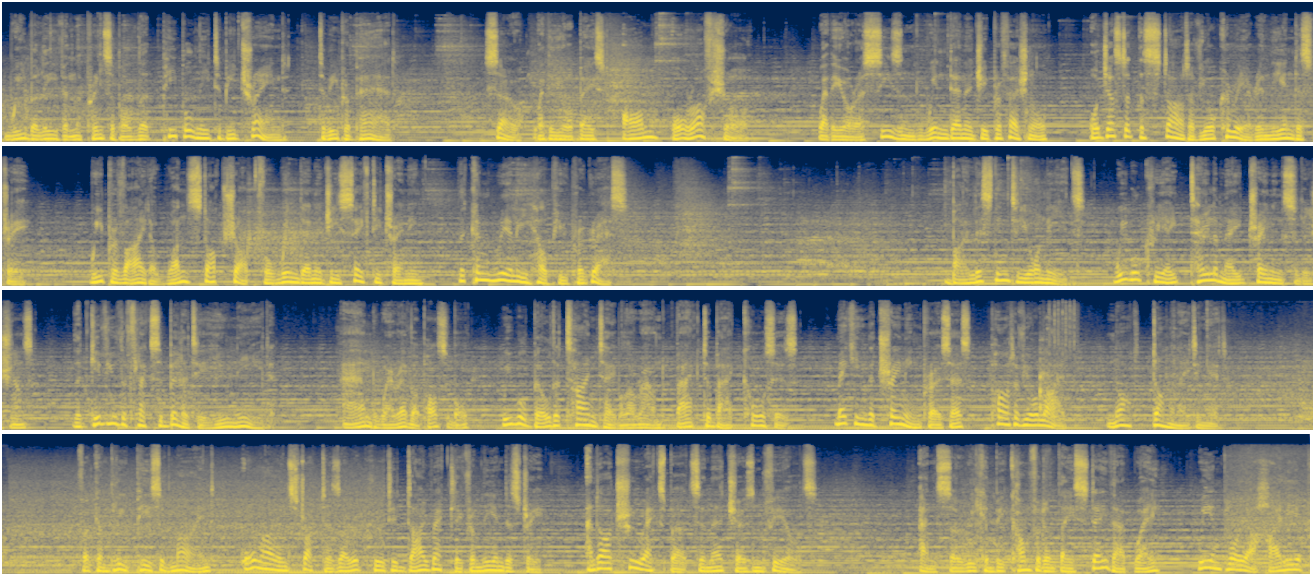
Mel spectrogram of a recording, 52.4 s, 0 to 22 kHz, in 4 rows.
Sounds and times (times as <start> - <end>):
Speech: 0.0 - 4.0, 4.8 - 7.5, 8.2 - 13.4, 14.0 - 19.4, 22.5 - 29.0, 29.6 - 38.5, 40.1 - 47.5, 48.5 - 52.4
Music: 0.0 - 52.4.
